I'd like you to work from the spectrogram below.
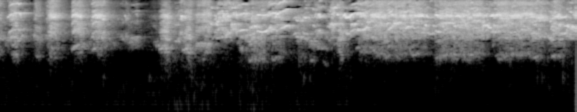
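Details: Juvenile rainbow lorikeets in a group squabbling over food; opens with a series of short harsh screeches in quick bursts, then merges into a steady overlapping chorus of raspy squawks.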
